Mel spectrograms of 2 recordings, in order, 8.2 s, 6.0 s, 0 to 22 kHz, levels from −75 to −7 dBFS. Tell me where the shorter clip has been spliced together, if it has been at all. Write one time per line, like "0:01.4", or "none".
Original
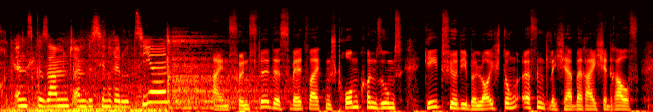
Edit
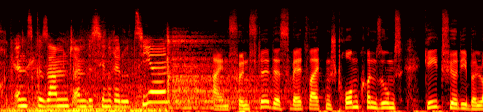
none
